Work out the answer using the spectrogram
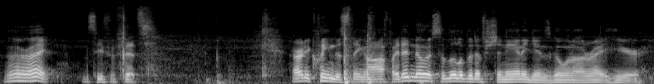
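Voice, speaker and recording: A man hosting a machinery repair video talks casually and self-deprecatingly while working in his workshop. His medium-pitched voice is brisk and a little mellow, with slight background noise.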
